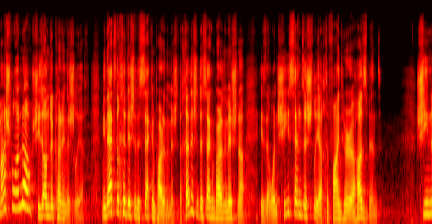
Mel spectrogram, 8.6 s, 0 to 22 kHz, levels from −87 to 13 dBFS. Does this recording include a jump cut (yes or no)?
yes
